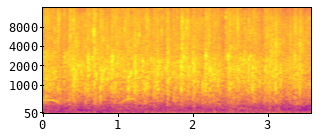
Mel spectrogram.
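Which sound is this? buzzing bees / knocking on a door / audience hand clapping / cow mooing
audience hand clapping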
